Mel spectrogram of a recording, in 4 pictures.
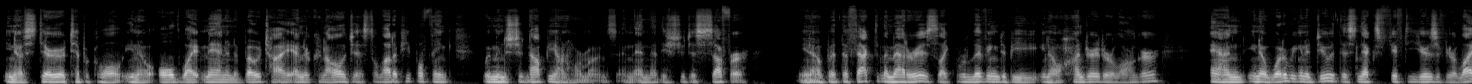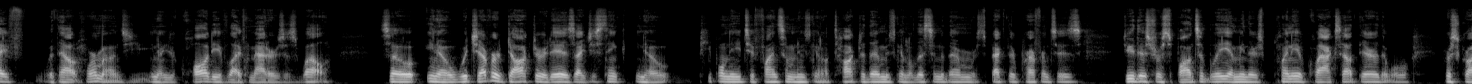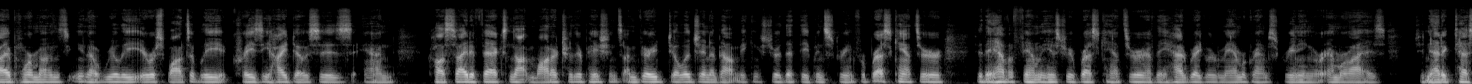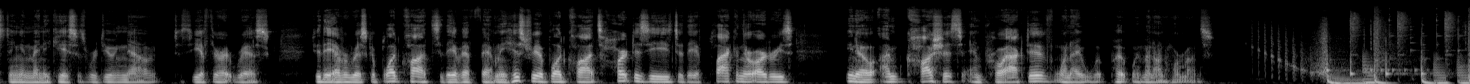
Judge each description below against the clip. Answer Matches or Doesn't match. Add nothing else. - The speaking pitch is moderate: Doesn't match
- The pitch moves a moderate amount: Doesn't match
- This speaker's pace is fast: Matches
